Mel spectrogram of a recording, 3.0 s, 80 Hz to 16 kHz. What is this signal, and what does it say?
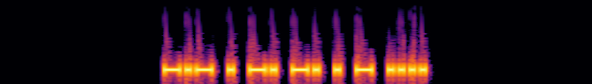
Morse code, heard as a keyed tone, about 46 wpm, 700 Hz. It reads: KENNETH
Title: USA Common Names - 45wpm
